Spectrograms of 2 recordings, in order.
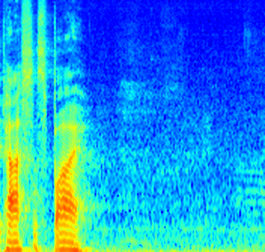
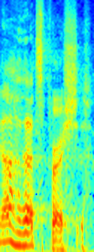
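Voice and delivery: higher, feigned fond approval; mock sweetness; 6 semitones higher than usual. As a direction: coo it as if charmed. Fake praise covering real opinion.

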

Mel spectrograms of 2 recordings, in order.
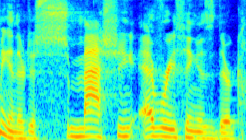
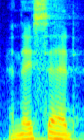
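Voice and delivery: normal talking voice

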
